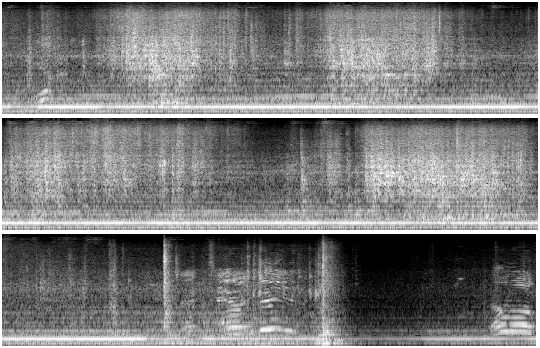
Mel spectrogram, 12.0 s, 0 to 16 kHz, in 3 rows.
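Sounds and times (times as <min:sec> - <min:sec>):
mulcher shredding brush: 0:00.0 - 0:09.1
excavator engine hum: 0:00.0 - 0:12.0.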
